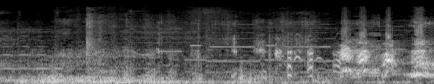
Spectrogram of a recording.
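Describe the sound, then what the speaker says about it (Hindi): Dogs bark and yip at a village home in India, several short barks rising near the end over background noise and someone talking. "कुत्ते भौंक रहे हैं मेरे कुत्ते"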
